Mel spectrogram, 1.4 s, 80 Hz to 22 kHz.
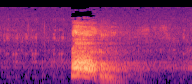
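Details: A baboon gives a single loud, harsh, haunting bark that quickly fades, in the background near two mating leopards at Sabi Sands Game Reserve, South Africa, in July 2008.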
